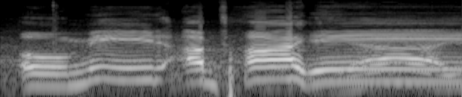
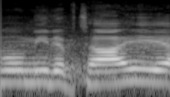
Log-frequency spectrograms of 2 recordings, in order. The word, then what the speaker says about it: Omid Abtahi: Pen Persing Omid Abahi. You nailed the pronunciation. Yeah. Ah, thank you so much. That was great. That was fun. Hi, I'm Omid Abahi.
